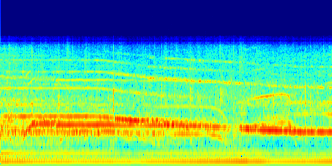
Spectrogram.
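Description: Live instrumental rock band on bass, guitar and drums holding low sustained notes, with the audience whooping and shouting over the music.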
